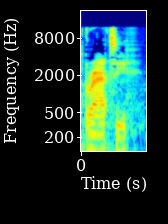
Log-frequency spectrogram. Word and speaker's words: grazie: Grazie, that's Italian. – You sure? – Yeah. – Grazie. – That's how you say it.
